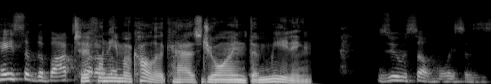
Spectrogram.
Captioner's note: voiceover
